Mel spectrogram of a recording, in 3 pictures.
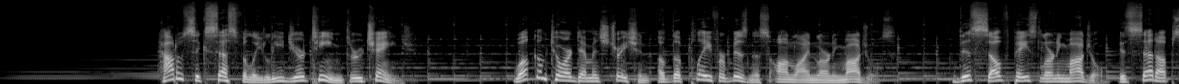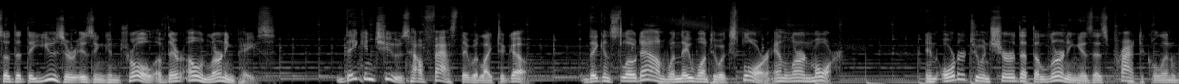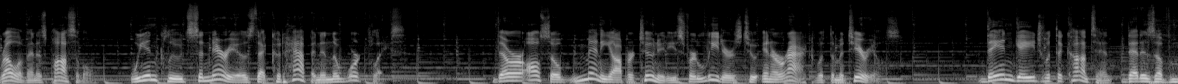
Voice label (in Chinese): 在线课程宣传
